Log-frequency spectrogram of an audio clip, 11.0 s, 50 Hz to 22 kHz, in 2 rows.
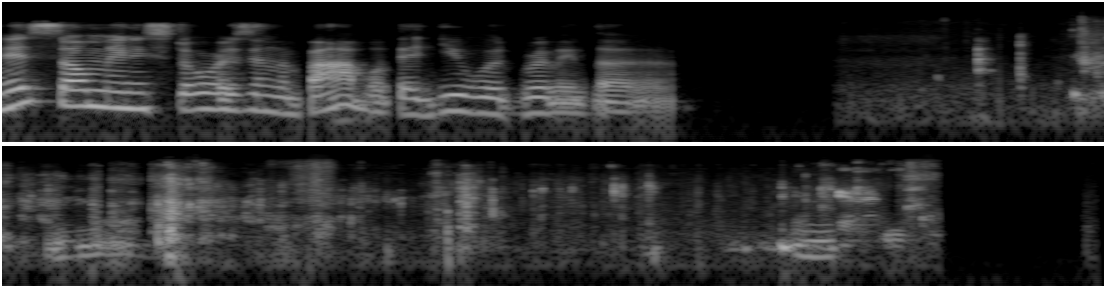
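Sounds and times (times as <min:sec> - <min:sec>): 
speech: 0:00.0 - 0:03.5, 0:05.4 - 0:06.4
person drinking water: 0:04.3 - 0:10.3.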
